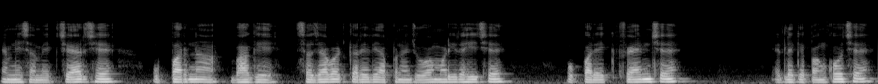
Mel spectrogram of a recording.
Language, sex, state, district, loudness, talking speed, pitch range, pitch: Gujarati, male, Gujarat, Valsad, -17 LUFS, 150 wpm, 110-125 Hz, 115 Hz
